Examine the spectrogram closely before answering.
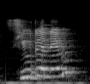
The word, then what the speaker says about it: pseudonym: P is not pronounced at the beginning of many words using the combinations PS, PT and PN. Let's look at the example. Psychiatrist, pneumonia, pneumatic, psychotherapy, psychotic, psychologist, pseudonym, pterodactyl.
